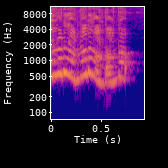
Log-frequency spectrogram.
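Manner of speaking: dismissive sing-song blah blah; mumbling blah blah. Shown as a demonstration. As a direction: toss off the words carelessly. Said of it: "They don't just blah".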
